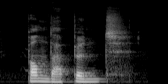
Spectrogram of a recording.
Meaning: a fictional point awarded for sexlessness, of which one is gained for every consecutive month (or week, according to some) in which one has not had sex
- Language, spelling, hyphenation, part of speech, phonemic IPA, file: Dutch, pandapunt, pan‧da‧punt, noun, /ˈpɑn.daːˌpʏnt/, Nl-pandapunt.ogg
